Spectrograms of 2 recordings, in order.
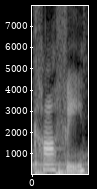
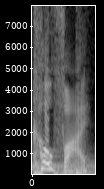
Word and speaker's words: Ko-fi: It's called Ko-fi. You'll see it linked in the description of the episode. It looks like Ko-fi, but it's actually pronounced Ko-fi.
